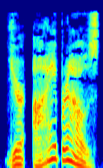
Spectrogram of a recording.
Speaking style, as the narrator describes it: Tiki Bent cried

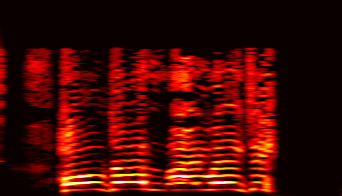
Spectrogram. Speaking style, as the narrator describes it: yelled Galen

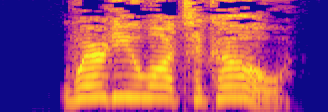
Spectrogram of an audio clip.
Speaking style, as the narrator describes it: She shouts back

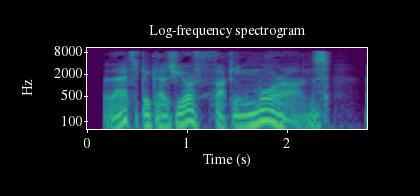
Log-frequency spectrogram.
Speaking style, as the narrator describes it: I growled

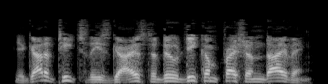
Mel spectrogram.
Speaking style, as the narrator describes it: Nagel growled

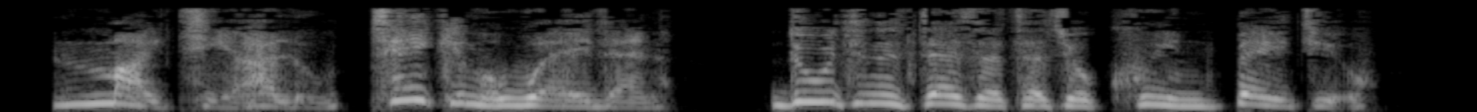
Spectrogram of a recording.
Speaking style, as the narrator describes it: The portly lord rasped

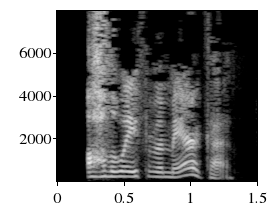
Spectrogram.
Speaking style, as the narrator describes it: laughed

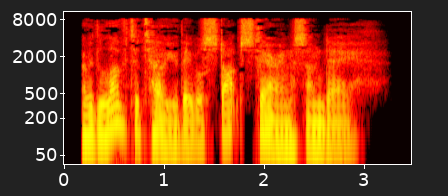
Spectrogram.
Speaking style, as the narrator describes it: she said with a sigh

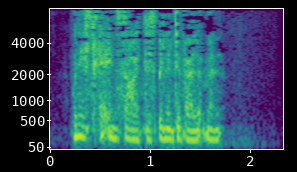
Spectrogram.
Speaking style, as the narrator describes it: she whispered

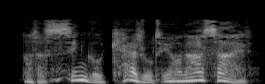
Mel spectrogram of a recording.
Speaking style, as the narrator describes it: de Bertolet breathed, almost reverently

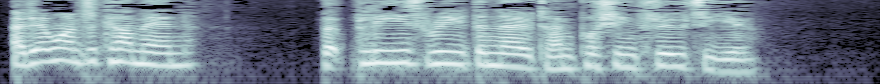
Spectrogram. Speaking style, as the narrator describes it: Stephen called out

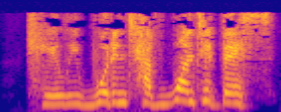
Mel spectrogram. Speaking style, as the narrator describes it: Andy screamed

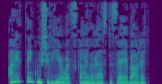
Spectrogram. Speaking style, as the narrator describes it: Brooke said in an even, unintimidated tone

